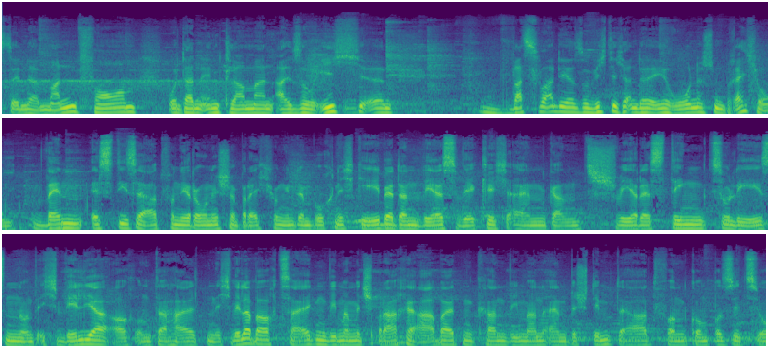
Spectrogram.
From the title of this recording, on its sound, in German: In Thomas Bernhards Wiener Stammcafé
